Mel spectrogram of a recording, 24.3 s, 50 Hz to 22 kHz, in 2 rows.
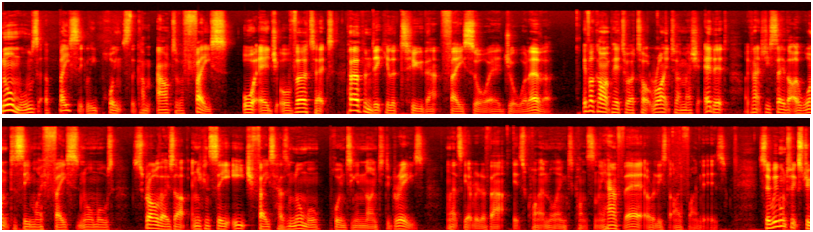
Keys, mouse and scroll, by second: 0.8 middle click, 9.8 click, 12.3 click, 15.1 middle click, 19.6 click, 22.1 click, 23.0-23.5 scroll up 1, 23.5 middle click.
